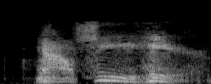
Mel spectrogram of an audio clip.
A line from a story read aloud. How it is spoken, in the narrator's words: growled Tuck angrily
